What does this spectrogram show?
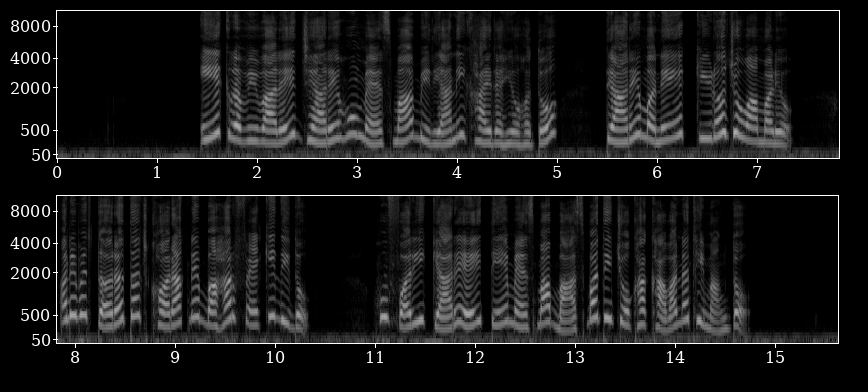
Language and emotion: Gujarati, disgusted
